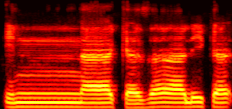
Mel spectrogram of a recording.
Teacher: Şedeli nun var. Mutlaka bir elif tutmamız gerekiyor.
